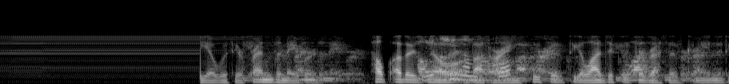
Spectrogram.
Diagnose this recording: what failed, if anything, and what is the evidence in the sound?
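System hang loop at the driver or buffer stage: the host froze while one 20 ms buffer kept replaying, turning 0 to 2.00 s into a steady 50 Hz buzz.

Echo with no canceller, a call-processing failure: the far-end microphone picks up its loudspeaker, so the speech returns about 0.4 s later, about 6 dB quieter, throughout.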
